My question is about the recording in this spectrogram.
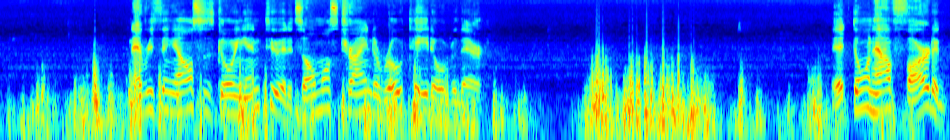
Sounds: tornado roaring

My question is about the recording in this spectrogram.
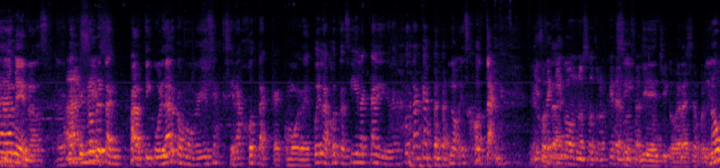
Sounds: speech
radio

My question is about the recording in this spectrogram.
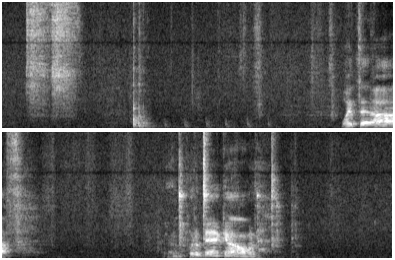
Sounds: speech

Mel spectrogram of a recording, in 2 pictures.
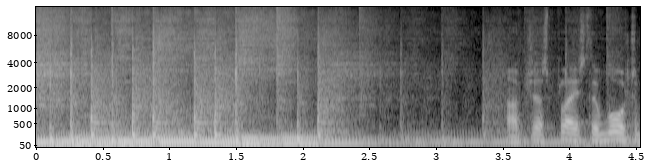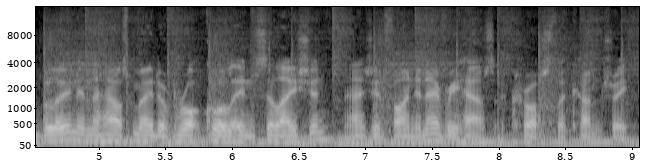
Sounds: speech
music

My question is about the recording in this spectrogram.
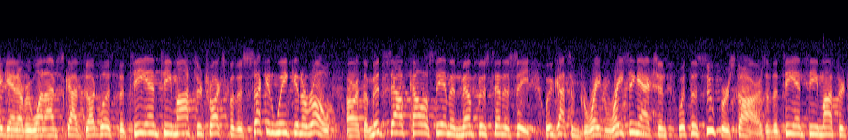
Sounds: speech

